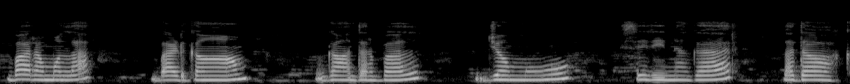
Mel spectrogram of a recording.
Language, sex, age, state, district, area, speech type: Kashmiri, female, 18-30, Jammu and Kashmir, Ganderbal, rural, spontaneous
